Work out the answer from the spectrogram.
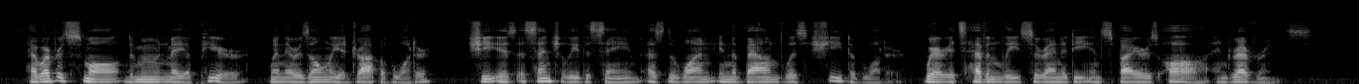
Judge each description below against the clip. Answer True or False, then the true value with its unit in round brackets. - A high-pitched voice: False (110 Hz)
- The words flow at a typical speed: True (160 wpm)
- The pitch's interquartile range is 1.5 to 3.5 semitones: True (2.6 semitones)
